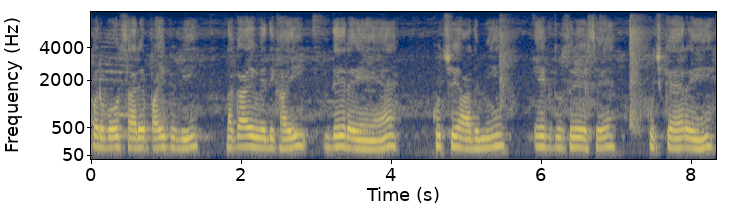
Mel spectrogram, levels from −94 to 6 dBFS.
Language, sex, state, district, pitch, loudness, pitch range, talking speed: Hindi, male, Haryana, Jhajjar, 160 Hz, -14 LUFS, 150-170 Hz, 135 wpm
